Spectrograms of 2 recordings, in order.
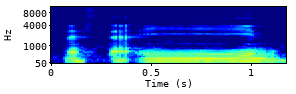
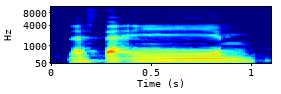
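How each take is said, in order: First: "Nasta'in" softly, lips open on n; correct final n. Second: "nasta'in" ending lips shut, as nasta'im; wrong final m. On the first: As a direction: keep the mouth open to end "Nasta'in" on n. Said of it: "buka mulut je ni". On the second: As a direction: hum an m at the end of "nasta'in". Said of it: "Nanti bunyi mim". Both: Shown as a demonstration.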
